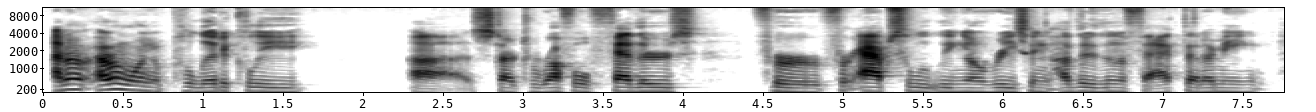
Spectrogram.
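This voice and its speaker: A man hosting a casual solo podcast, rambling and halting with frequent swearing, recorded on a lav mic in an echoey room. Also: medium pitch, steady tone. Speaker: podcast host and touring stand-up comedian. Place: condo room, indoors. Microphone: lavalier plugged into portable recorder.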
